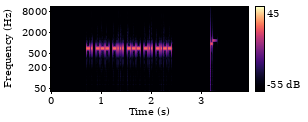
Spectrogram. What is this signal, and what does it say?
Morse code, heard as a keyed tone, about 52 wpm, 700 Hz. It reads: NOBODY
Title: Sentences from Top 1600 Words - New Word Drill Alt - 50wpm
